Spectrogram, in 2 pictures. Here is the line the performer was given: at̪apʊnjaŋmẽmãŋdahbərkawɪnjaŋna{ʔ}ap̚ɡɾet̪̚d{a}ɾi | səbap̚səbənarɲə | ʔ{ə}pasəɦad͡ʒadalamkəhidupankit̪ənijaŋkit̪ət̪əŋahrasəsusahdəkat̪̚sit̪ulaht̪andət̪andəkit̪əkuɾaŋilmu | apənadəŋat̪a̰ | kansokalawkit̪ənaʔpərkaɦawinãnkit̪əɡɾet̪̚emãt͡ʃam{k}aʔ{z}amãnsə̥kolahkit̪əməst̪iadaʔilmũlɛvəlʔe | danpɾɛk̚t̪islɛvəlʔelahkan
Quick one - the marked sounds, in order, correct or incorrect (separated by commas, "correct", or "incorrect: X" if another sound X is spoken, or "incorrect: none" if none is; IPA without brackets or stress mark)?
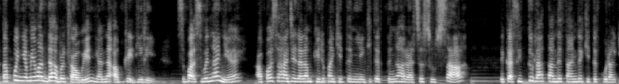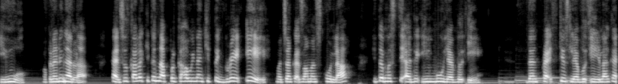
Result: correct, incorrect: i, incorrect: a, correct, correct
